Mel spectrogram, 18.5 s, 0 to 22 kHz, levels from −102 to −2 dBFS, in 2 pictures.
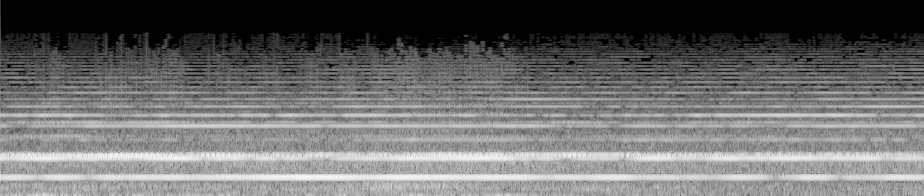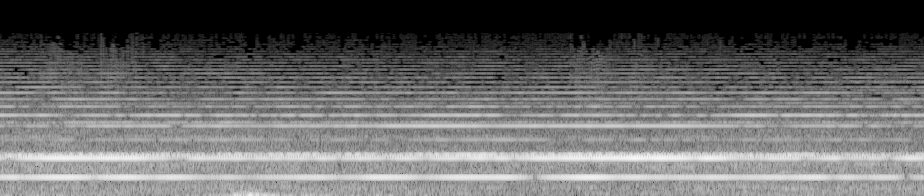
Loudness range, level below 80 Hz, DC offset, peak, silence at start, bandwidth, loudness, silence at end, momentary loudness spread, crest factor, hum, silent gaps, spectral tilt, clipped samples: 4 LU; -36 dBFS; under 0.1%; 0 dBFS; 0 s; 6.6 kHz; -12 LUFS; 0 s; 6 LU; 10 dB; none; none; -6.5 dB/octave; under 0.1%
